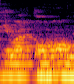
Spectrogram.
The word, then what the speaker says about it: Dewantara: Ya, bacaannya Dewantara, tapi kalau kata istriku bacanya harus Dewantoro walaupun tulisannya Dewantara, karena itu memang dari bahasa Jawa katanya.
